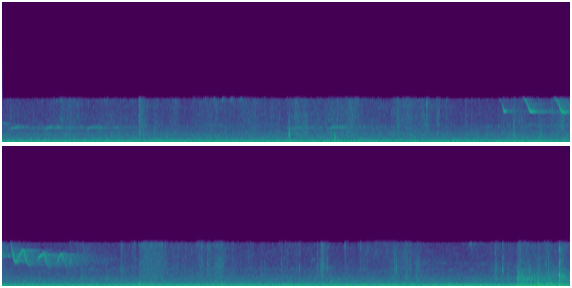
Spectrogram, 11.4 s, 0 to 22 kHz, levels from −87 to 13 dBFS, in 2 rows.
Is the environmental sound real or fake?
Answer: real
